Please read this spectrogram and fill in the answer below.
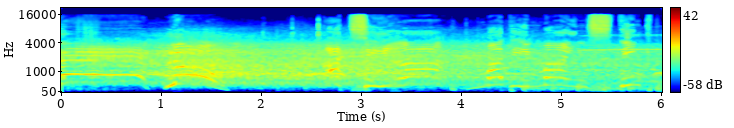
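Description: A man's drawn-out excited cry about a second long, then more short excited shouted exclamations over steady stadium noise, as a close-range chance is missed and saved.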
